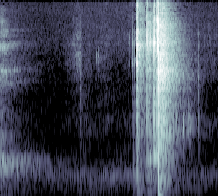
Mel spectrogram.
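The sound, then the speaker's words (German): A can of Orange Vanilla Cola pops open with a sharp metallic crack followed by a short burst of fizzing hiss, after a near-silent pause and with no one talking. “Jetzt machen wir mal ein kleines ASMR. Hört mal zu bei dem Geräusch.”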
